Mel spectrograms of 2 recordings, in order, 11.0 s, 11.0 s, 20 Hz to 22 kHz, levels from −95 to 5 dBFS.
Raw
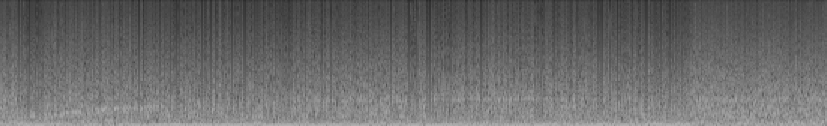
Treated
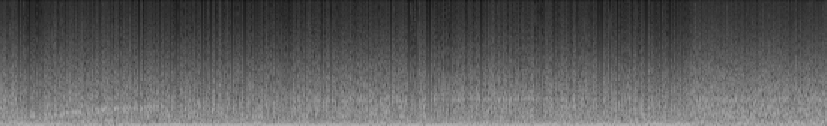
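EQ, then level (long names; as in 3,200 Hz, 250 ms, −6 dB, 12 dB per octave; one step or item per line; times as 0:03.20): high-shelf EQ 2,600 Hz −9.5 dB
0.0 dB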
